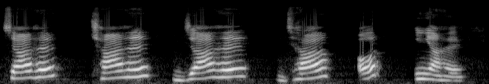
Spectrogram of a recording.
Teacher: च वर्ग जो हमारा उच्चारित होता है, वह तालव्य से होता है। तालव्य या तालु भी कहते हैं इसे।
